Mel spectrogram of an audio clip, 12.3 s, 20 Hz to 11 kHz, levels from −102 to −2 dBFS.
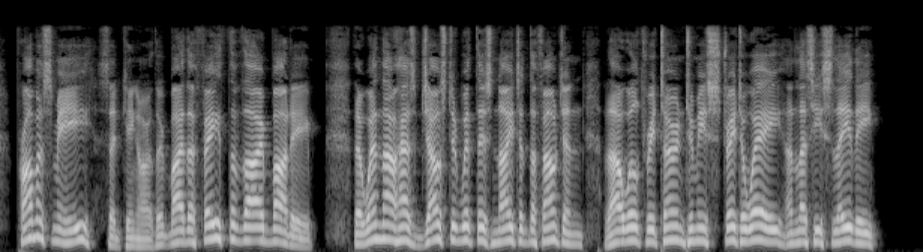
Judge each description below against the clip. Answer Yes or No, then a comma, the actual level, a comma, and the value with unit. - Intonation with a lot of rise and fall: No, average, 4.0 semitones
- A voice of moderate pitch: Yes, medium, 160 Hz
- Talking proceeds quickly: No, average, 155 wpm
